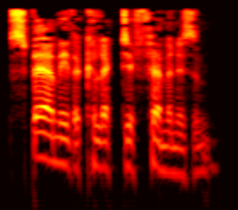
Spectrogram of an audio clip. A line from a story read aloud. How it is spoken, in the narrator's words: Urquhart snapped in exasperation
